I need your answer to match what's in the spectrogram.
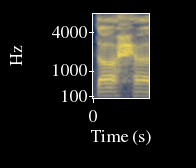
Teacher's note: اب یہاں پہ یہ کھڑا زبر ہے اور یہ الف مدہ کی طرح ہے، اس کے بعد جو ہے سکون اصلی میں سے تجدید پائی جا رہی ہے، تو یہاں پہ مد لازم کا قاعدہ ہوگا 6 حرکات کی مقدار تک اس کو کھینچ کر پڑھنا ہے، اور یہ ضاد جو ہے حروف مستعلی میں سے اس کو ہم نے پر بھی پڑھنا ہے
